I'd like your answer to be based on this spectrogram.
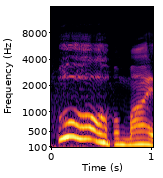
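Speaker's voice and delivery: sharp, high startled cry; sudden loud jolt of fright, pitch leaping. Real, not acted. Player jumps at a raccoon in the game, startled.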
